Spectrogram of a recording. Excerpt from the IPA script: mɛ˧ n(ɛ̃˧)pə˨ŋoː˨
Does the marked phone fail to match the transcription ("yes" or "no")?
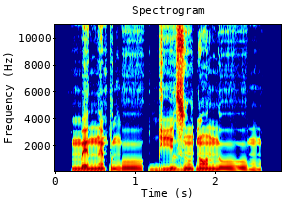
no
